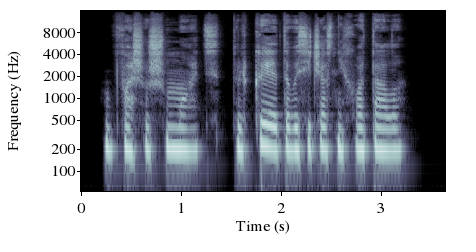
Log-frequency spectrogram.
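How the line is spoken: Hissing. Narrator (Russian): прошипел

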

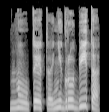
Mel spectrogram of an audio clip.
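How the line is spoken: Gruff mutter. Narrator (Russian): буркнула я

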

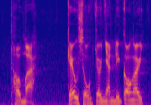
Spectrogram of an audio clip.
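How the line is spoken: Loud shout. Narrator (Vietnamese): Thầy ba hét lớn

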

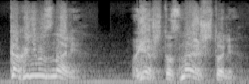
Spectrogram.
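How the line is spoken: Exclaimed. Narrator (Russian): воскликнул Бовар

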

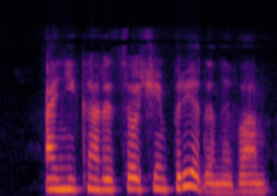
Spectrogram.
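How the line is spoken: Plain. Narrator (Russian): сказала Виктория

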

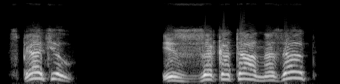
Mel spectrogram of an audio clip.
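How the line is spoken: Shouting man. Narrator (Russian): Русов крикнул

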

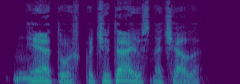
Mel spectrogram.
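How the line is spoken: Grumbling officer. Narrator (Russian): проворчал сотник

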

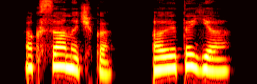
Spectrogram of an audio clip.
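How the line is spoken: Timid. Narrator (Russian): робко произнес он, наткнувшись на недовольное выражение лица бывшей жены

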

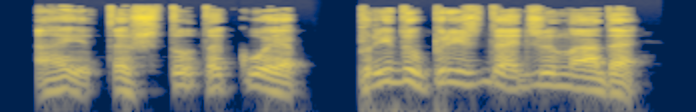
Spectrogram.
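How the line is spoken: Hoarse mutter after coughing. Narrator (Russian): закашлялся и хрипло пробурчал

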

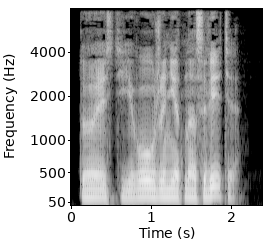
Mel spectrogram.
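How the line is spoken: Knowing snort. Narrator (Russian): понимающе хмыкнул Малдо

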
